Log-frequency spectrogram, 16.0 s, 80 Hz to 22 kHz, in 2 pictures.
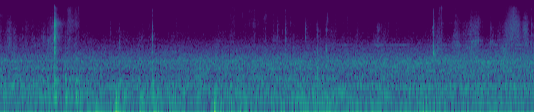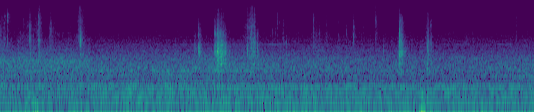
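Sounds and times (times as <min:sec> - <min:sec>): leaves and plastic glove rustling: 0:00.0 - 0:09.4
steady background hum: 0:00.0 - 0:16.0.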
